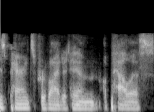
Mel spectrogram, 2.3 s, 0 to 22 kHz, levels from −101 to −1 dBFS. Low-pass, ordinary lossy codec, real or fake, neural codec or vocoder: 7.2 kHz; MP3, 48 kbps; fake; codec, 24 kHz, 6 kbps, HILCodec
